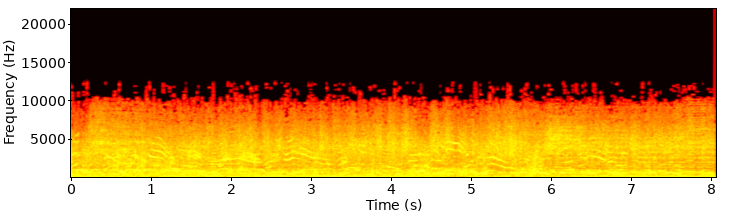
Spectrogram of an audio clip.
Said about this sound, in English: as the boat turns, it smashes into a dock full of people, and they all splash into the water.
